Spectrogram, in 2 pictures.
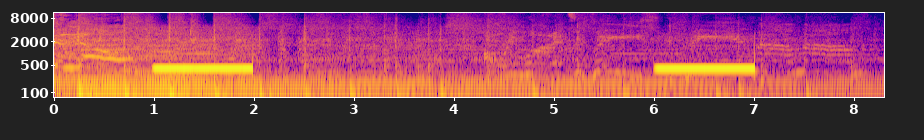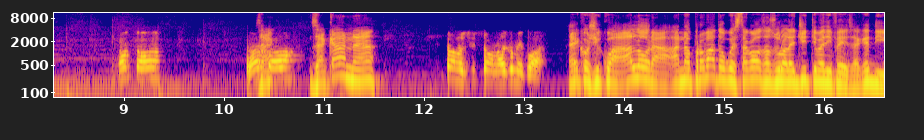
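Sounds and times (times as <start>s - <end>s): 
music: 0.0s - 16.5s
telephone ringback tone of a phone call to a jeweler: 1.0s - 2.0s, 6.0s - 7.0s
speech: 9.2s - 9.5s, 10.5s - 11.6s, 12.2s - 16.5s.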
